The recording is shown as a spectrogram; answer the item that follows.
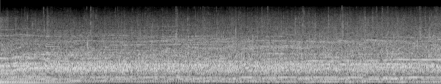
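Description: A live band's final chord ringing out at the end of a song while the audience applauds and cheers; the bass drops away about a second in, leaving mostly the crowd's clapping and cheering over a few held notes.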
